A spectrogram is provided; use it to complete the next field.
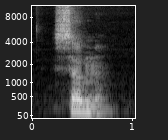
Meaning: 1. Somme (a department of Hauts-de-France, France) 2. Somme (a river in northern France)
- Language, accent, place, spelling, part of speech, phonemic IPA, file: French, France, Paris, Somme, proper noun, /sɔm/, LL-Q150 (fra)-Somme.wav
